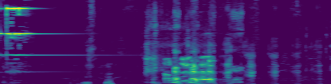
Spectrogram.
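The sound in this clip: A bicycle bell rings out with a bright, lingering metallic tone, followed by chuckling and people talking.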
